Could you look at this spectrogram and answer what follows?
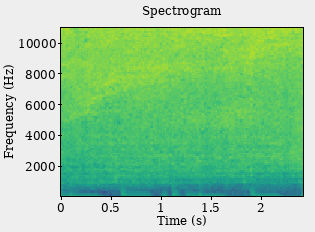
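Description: A burger patty smashed flat in a hot frying pan gives a loud, continuous hissing sizzle, with a few low scraping knocks from the spatula pressing down.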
